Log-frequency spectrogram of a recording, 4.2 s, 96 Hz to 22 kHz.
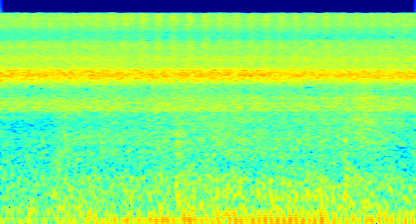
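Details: A wall of cicada sound at Mỹ Luôn eco-tourism site, summer 2021: high, steady, sizzling buzz from a massed chorus, unvarying throughout, over a light low-pitched pulsing hum.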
